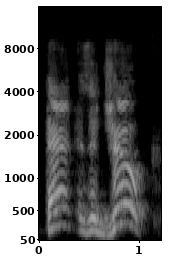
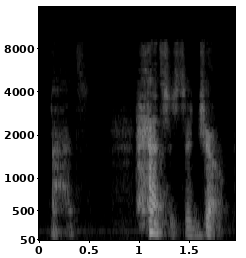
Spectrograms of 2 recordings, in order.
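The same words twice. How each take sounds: First: "That" and "joke" hit hard, pitched up; higher, deliberate stress on "joke"; emphatic insistence. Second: Low, quiet, with a little laugh; soft laughing aside; chuckling disclaimer. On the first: Acted. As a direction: declare "That is a joke" firmly, punching "joke". Restates the disclaimer emphatically. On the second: Real, not acted. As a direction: brush it off softly through a chuckle. Brushes off shocking line, then insists.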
